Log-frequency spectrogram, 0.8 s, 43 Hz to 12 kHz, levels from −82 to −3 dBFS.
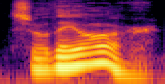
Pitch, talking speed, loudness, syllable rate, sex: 125 Hz, 220 wpm, -13 LUFS, 5.5 syllables/s, male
